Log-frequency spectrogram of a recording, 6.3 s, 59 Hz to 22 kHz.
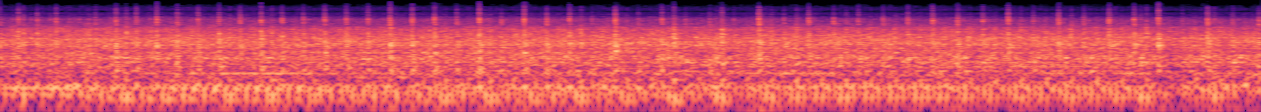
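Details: John Deere 2640 diesel tractor being revived, on a new battery: the unmuffled engine clatters loudly and evenly at a fast, steady beat with no misses. Running properly.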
